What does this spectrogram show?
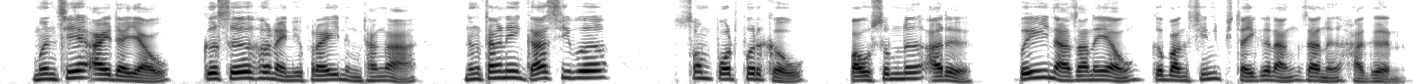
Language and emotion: Bodo, neutral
